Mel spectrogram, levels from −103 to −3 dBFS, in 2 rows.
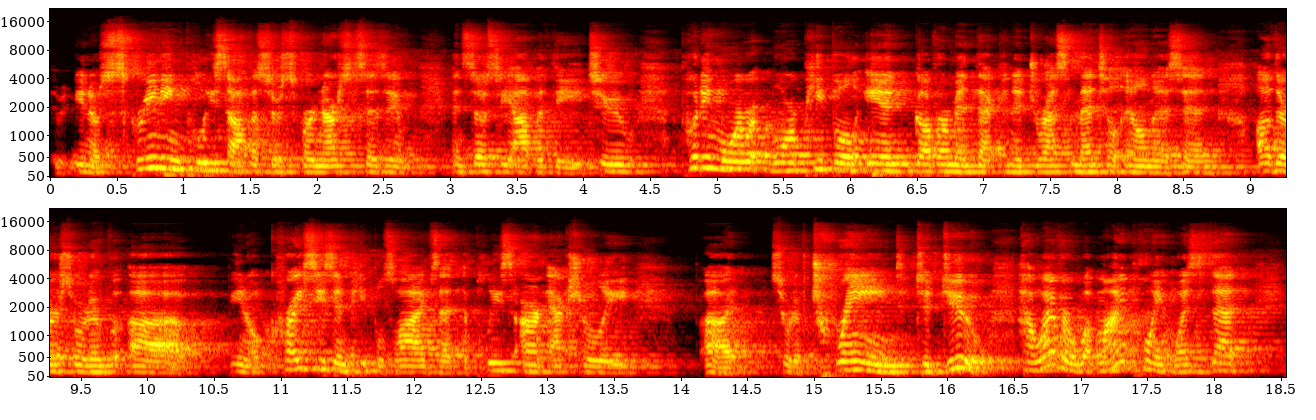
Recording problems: off-mic speech; far
room echo; slight; dies away in 0.8 s

